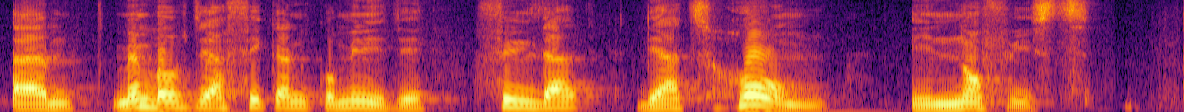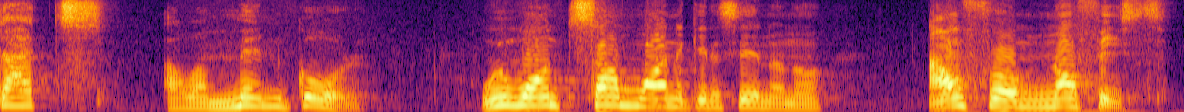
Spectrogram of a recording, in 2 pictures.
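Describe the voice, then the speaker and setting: A man who works in community advice, interviewed in an office, speaking in an animated and emphatic way. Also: a little high. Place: indoor office.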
